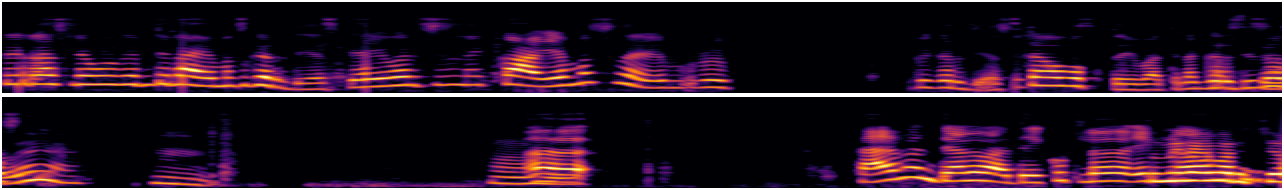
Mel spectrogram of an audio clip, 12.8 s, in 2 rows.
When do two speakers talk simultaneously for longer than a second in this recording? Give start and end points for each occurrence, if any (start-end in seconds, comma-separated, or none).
none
